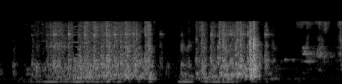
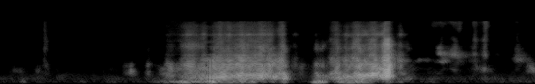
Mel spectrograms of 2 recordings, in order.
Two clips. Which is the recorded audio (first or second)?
first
